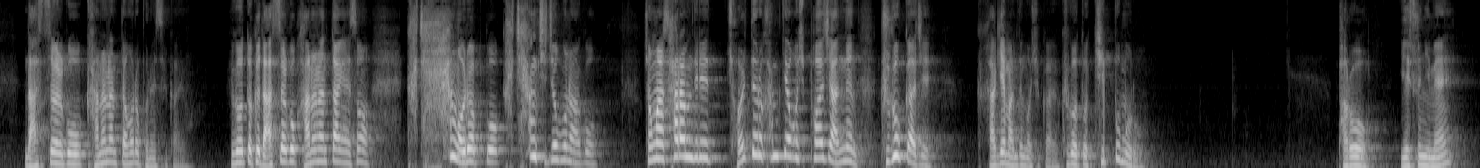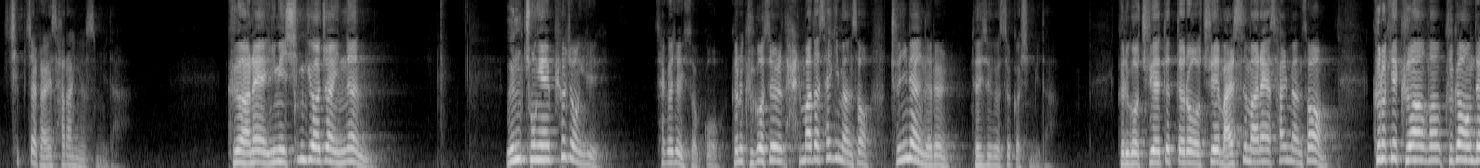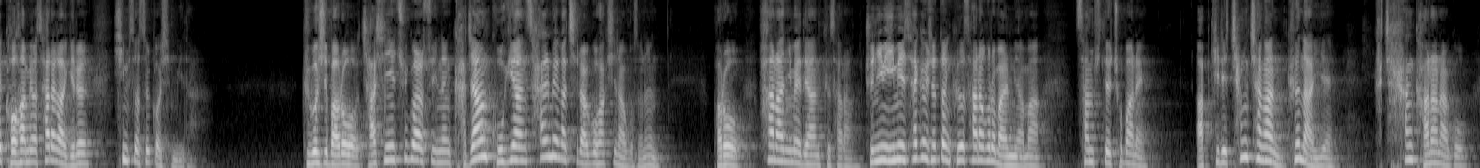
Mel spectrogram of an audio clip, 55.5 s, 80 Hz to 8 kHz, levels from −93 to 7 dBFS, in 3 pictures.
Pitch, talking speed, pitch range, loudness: 185 Hz, 285 characters per minute, 150-230 Hz, -21 LUFS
